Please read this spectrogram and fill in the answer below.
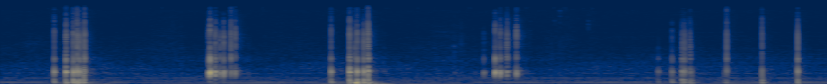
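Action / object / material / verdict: tap / laminated hardcover notebook / laminated cardboard / none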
